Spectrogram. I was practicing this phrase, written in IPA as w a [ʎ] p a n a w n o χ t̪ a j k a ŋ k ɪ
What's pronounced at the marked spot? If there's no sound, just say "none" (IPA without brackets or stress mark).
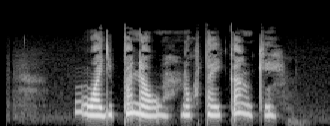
ʎ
